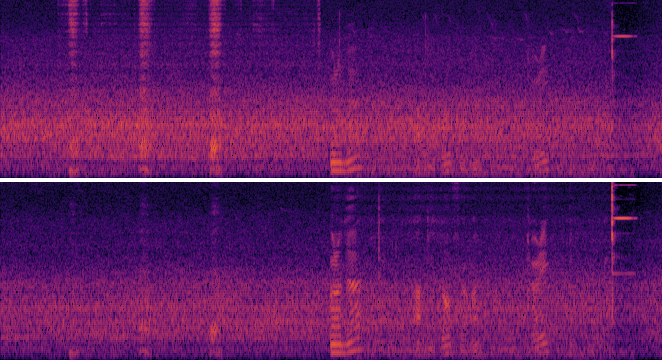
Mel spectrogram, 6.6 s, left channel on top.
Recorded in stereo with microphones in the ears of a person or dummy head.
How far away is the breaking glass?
I don't hear breaking glass.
